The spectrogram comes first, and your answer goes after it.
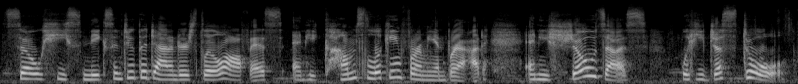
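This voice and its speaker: An actress playing a chatty high school girl who gives candid, casual testimony in an audio drama. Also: animated, moderate pace, fairly bright tone, poor audio.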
